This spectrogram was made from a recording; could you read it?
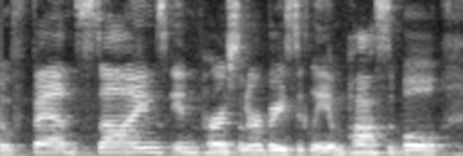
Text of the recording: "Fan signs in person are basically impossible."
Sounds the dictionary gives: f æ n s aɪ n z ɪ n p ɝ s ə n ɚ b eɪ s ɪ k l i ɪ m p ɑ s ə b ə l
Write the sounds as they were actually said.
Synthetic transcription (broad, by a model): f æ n s aɪ n z ɪ n p ɝ s ə n ɚ b eɪ s ɪ k l i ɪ m p ɑ s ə b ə l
